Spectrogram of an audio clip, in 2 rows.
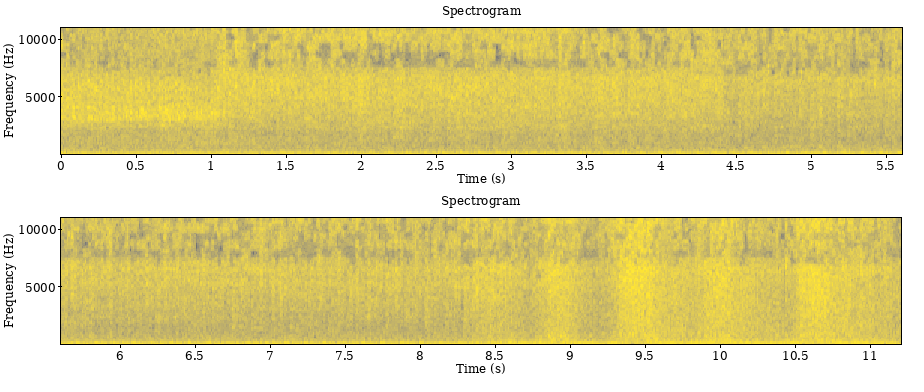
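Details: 454 big-block (7.4L) V8 from a 1974 Nova, over 37,000 miles, on its last run before removal: loud, even idle, then quick throttle blips rising and falling cleanly without stumbling; healthy.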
